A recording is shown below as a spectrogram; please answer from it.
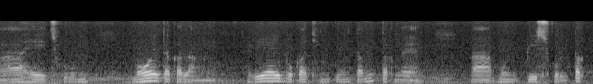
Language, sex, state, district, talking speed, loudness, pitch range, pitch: Mizo, male, Mizoram, Aizawl, 180 wpm, -21 LUFS, 100-115 Hz, 110 Hz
